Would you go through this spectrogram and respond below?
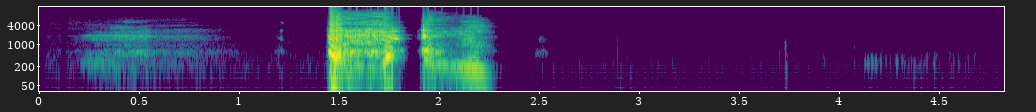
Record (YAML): cough_length: 4.8 s
cough_amplitude: 32768
cough_signal_mean_std_ratio: 0.23
survey_phase: beta (2021-08-13 to 2022-03-07)
age: 45-64
gender: Female
wearing_mask: 'No'
symptom_runny_or_blocked_nose: true
symptom_headache: true
symptom_onset: 9 days
smoker_status: Never smoked
respiratory_condition_asthma: false
respiratory_condition_other: false
recruitment_source: REACT
submission_delay: 2 days
covid_test_result: Positive
covid_test_method: RT-qPCR
covid_ct_value: 26.0
covid_ct_gene: E gene
influenza_a_test_result: Negative
influenza_b_test_result: Negative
